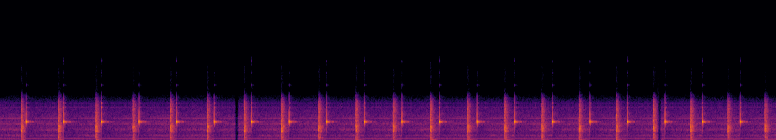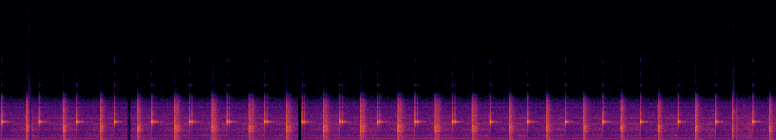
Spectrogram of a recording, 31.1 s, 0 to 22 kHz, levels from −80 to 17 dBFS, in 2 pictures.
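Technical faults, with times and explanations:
4.69, 13.15, 16.09, 18.06, 21.48 and 30.18 s, burst of packet loss: each time about 60 ms of audio is missing. The receiver holds the last sound for roughly 55 ms, fading it, before playback resumes further along. Unlike a plain dropout, the gap is filled rather than silent.
18.61 to 25.33 s, doubled audio track: a second full-band copy of the sound runs about 0.7 s behind, about 10 dB quieter, likely from a second, slower capture path. Unlike room echo, it has no decay tail, and it starts and stops abruptly.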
